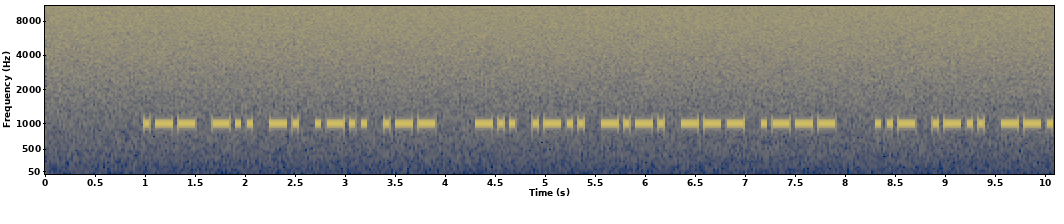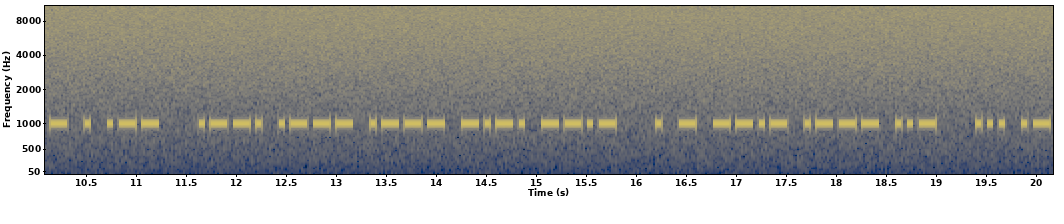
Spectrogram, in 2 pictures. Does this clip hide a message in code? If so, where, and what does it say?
Yes: Morse code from 0.9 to 20.2 s, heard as a keyed tone, machine-sent, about 21 wpm, 1010 Hz. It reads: WDNLW DLCOJ ULQEW PJJCQ ETQJU …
